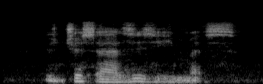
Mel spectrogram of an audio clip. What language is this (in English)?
Kabyle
